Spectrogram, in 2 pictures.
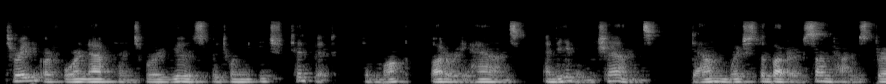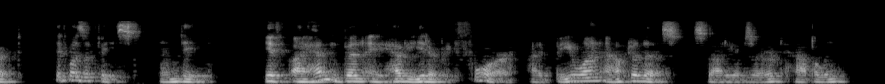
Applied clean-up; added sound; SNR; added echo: none; none; none; none.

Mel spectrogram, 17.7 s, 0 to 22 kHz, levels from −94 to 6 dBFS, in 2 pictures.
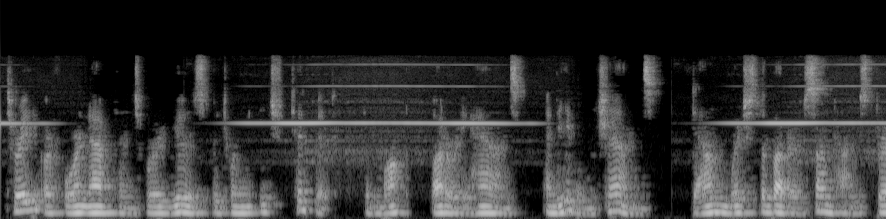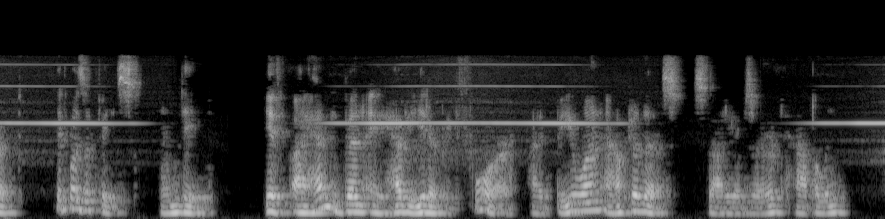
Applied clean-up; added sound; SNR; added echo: none; Wind instrument, woodwind instrument; 7 dB; none.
